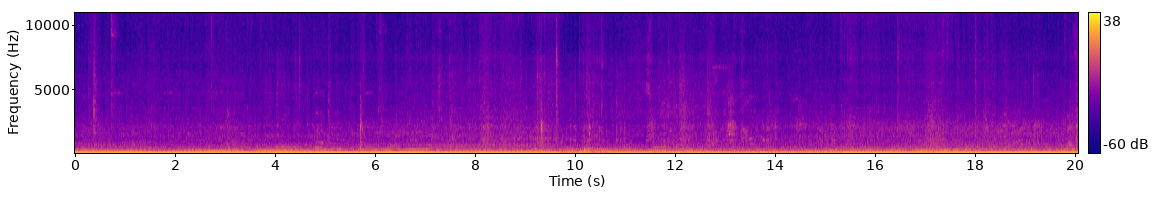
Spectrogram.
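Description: Engine of a single-deck London bus heard from inside the passenger saloon, running under way; its pitch drops about seven seconds in and climbs again after about fifteen seconds as the bus changes speed.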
